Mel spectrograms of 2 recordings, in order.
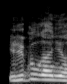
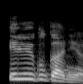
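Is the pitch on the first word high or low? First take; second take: low; high. First: The first word is said with a low, flat pitch. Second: The first word is said with a raised pitch. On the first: Seoul listeners cannot tell which fare zone is meant. The speaker calls it wrong. "일 구간이요 하면 절대 못 알아먹습니다" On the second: Seoul listeners understand which fare zone is meant. The speaker calls it right. "강세가 위 높여 높여줘야 됩니다"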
